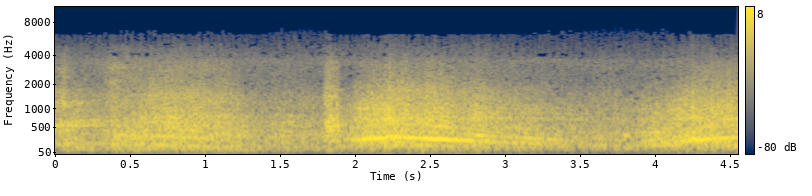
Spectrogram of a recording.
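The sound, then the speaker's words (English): The cold engine of a new convertible, started with the starter button by a parking lot attendant, catches with a brief burst and is revved hard, a loud, steady roar whose whining pitch climbs and sags and then rises again toward the end. “Then the attendant entered the young publisher's new convertible and touched the starter button.”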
